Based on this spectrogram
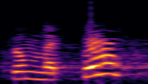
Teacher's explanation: ممكن التاء دي تطلع منك تخينة او زي شبيهة بالطاء علشان الخاء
